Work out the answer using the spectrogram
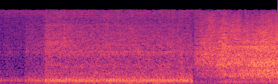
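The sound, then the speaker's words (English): Car engine droning as the car speeds along a twisting road through a parched landscape, a steady low hum that holds for a few seconds, then drops abruptly into a softer, rougher rush. “As the car speeds on through the parched landscape, the road twists and turns towards a rocky plateau in the distance.”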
